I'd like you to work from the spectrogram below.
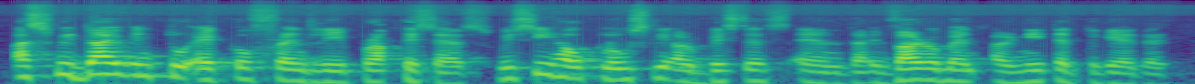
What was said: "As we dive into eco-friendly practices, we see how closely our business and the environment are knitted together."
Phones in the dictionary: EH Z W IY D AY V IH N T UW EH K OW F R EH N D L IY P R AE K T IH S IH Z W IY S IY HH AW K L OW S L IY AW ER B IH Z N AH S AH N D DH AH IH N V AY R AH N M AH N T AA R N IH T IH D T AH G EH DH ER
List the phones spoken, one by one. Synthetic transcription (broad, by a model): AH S W IY D AY V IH N T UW EH K OW F R EH N D L IY P R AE K T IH S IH S W IY S IY HH AW K L OW S L IY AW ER B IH S N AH S AH N D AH IH N V AY R AH N M AH N T AA R N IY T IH D T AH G EH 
